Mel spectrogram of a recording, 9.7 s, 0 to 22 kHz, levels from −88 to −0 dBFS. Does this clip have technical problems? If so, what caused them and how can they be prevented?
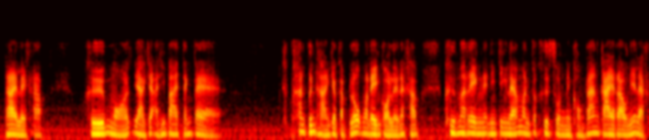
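Yes. Throughout, the speech sounds noisy and hoarse, with plainly audible Speex codec damage from coarse excitation coding, which fits a mid-quality setting near 16.8 kbps. A higher Speex quality or a modern codec like Opus prevents this.

From 0.47 to 0.62 s, the sound smears into a fading buzzy tone or coloured noise: VoIP packet loss concealed by the speech codec, which fits about 40 ms of lost packets, bridged by extrapolating the last pitch and filter. A jitter buffer, forward error correction or a steadier network path prevents this.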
